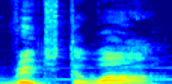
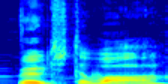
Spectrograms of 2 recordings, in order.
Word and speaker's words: Route du Roi: Over time, though, route du roi morphed into Rotten Row, most likely due to Londoners butchering the French pronunciation.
